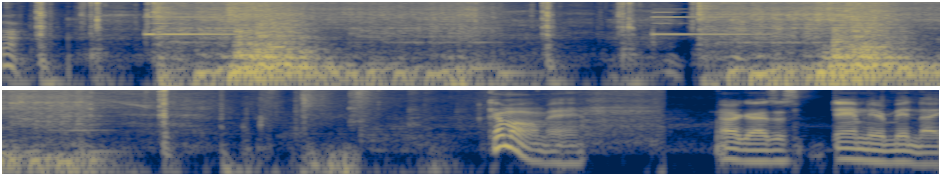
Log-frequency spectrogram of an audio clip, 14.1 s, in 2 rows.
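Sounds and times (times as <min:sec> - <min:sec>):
car engine cranking on starter: 0:00.6 - 0:08.4
short beep: 0:01.1 - 0:01.8, 0:04.9 - 0:05.6
engine firing roughly: 0:01.1 - 0:03.9, 0:05.2 - 0:08.1
starter clicks: 0:07.8 - 0:09.0.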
